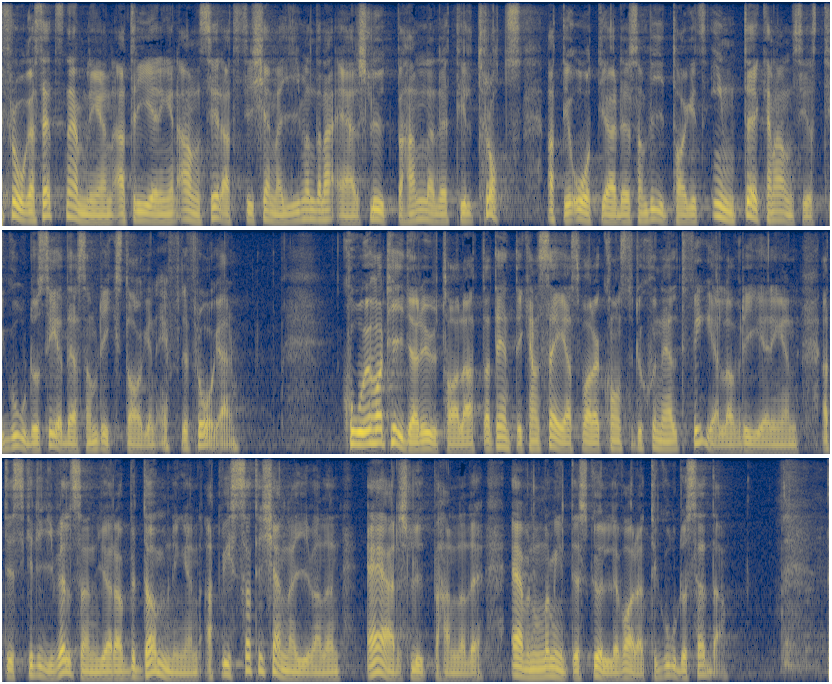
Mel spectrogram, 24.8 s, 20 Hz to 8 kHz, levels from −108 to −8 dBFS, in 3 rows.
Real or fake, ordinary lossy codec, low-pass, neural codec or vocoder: real; none; none; none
